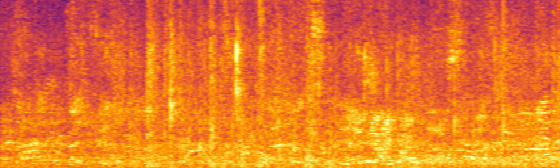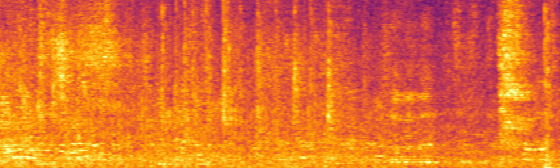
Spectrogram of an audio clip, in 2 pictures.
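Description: A large crowd of young people chatters and murmurs outdoors.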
